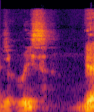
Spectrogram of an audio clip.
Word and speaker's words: Reiss: how do you say your name is it Rees yeah it's ree yeah okay some people could pronounce it R Rees oh yeah I thought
